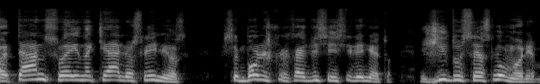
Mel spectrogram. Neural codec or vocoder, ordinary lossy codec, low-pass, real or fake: codec, 44.1 kHz, 2.6 kbps, SNAC; AAC, 48 kbps; 14.4 kHz; fake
